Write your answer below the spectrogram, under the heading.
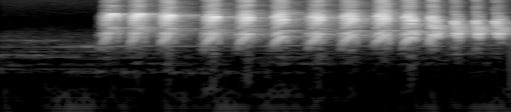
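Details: Cucak ijo, the greater green leafbird, in a training recording meant to make kept birds sing often: a fast, steady string of clear chirping notes with ringing overtones, speeding up toward the end, with nothing else audible.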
